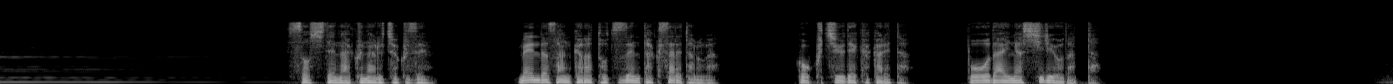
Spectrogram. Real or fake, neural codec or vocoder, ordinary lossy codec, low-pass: real; none; none; 7.2 kHz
